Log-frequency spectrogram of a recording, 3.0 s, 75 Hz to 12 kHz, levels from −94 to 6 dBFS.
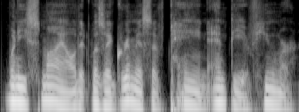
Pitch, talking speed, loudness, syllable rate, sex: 100 Hz, 240 wpm, -18 LUFS, 5.9 syllables/s, male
